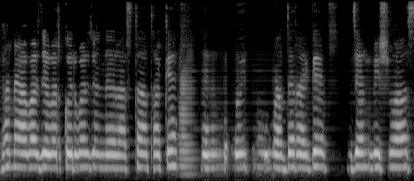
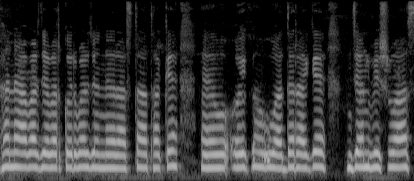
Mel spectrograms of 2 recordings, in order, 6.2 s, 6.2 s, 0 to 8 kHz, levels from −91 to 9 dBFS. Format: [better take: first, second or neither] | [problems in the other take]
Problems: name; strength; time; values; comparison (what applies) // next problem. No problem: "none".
second | noise reduction (neural mask model DeepFilterNet 3)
